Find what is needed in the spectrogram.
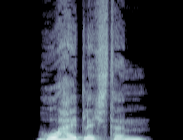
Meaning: strong dative masculine/neuter singular superlative degree of hoheitlich
- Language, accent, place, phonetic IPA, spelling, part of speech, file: German, Germany, Berlin, [ˈhoːhaɪ̯tlɪçstəm], hoheitlichstem, adjective, De-hoheitlichstem.ogg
